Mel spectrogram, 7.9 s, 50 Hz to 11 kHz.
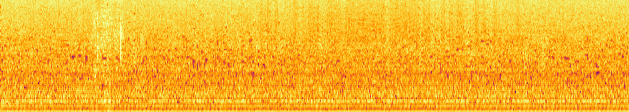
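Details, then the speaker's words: European tube radio after installing two new filter capacitors, running on 123 volts, FM with no antenna; steady low multi-tone hum under faint hiss, some residual hum remains. "I still hear a bit of a hum coming out of it."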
